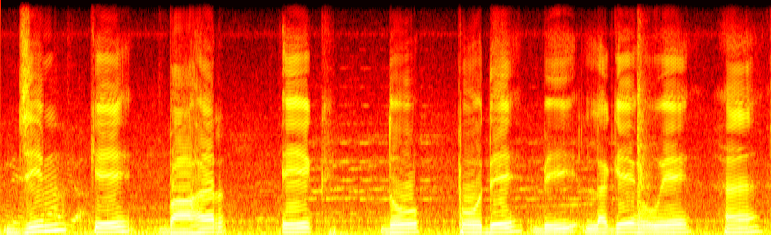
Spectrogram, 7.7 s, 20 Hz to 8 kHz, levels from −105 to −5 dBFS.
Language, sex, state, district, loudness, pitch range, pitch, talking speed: Hindi, male, Rajasthan, Jaipur, -11 LUFS, 125-145 Hz, 130 Hz, 80 wpm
